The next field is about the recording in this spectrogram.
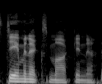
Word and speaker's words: Daemon X Machina: It's Daemon X Machina.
